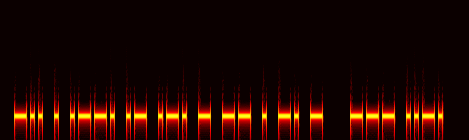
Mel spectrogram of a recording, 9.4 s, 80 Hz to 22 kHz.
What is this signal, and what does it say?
Morse code, heard as a keyed tone, about 15 wpm, 700 Hz. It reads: DEPARTMENT OF
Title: Sentences from Top 1000 Words - Review Part 5 - 15wpm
